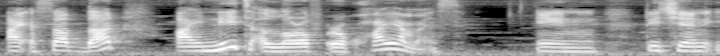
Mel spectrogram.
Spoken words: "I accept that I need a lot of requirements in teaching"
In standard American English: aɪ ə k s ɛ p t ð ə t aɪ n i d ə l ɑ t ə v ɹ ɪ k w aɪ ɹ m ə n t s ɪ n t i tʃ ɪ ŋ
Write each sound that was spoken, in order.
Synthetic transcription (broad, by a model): aɪ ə s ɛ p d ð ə t aɪ n i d ə l ɑ t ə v ɹ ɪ k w aɪ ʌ m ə n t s ɪ n t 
